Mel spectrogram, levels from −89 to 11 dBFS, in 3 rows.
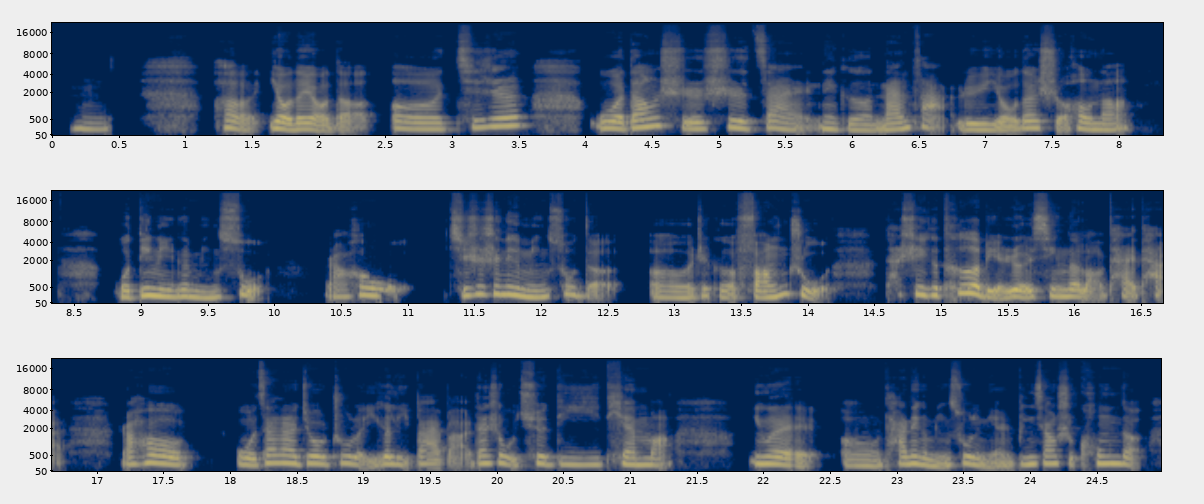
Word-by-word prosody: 嗯， 190 -2 -6 0.8
哦， 215 -3 0
有 200 -4 +6
的 180 +2 +3
有 180 - +2
的。 - - -6
呃， 185 -3 0
其 225 +5 -5
实， 275 +3 +3 0.5
我 205 - +2
当 235 +6 +3
时 190 -9 -1
是 210 +2 -1
在 200 -3 -4
那 190 -3 -2
个 165 -2 -4
南 185 +4 0
法 220 - -4
旅 170 -1 +1
游 - - +1
的 215 0 +2
时 215 - -4
候 195 -3 0
呢， 170 +5 -2 0.7
我 185 - 0
订 230 +5 +5
了 215 - +6
一 195 - +3
个 200 +1 +2
民 175 -1 0
宿。 180 - -2 0.4
然 100 0 -5
后， 235 -2 +3 0.5
其 225 - -2
实 265 +2 0
是 270 +1 +1
那 260 - +5
个 230 - +6
民 190 0 +2
宿 250 +3 -3
的， 270 +7 -7 0.2
呃， 170 -1 -2
这 220 - -3
个 190 -4 -2
房 185 +7 +3
主， 360 +7 -1 0.4
她 - - -13
是 260 - 0
一 - - +4
个 230 - +3
特 295 +4 +6
别 185 - +3
热 195 +1 +6
心 200 +2 0
的 205 - +4
老 - - -1
太 - - -3
太。 - - -6 0.4
然 215 - -1
后， 215 -4 +3 0.3
我 195 -3 +1
在 245 +6 0
那 245 - +3
儿 230 - +3
就 225 0 +3
住 235 +1 -2
了 215 - 0
1 - - -5
个 220 - +4
礼 210 -1 -1
拜 110 0 -3
吧， - - -8
但 230 - +2
是 245 - 0
我 220 - +1
去 230 - -1
的 - - -6
第 195 -2 -3
1 - - -4
天 205 0 -1
嘛， 195 +2 -2 0.6
因 225 -5 +2
为， 220 - +2
呃， 170 -1 -4
她 215 - -2
那 225 +1 +4
个 200 - +1
民 180 +4 -2
宿 220 +4 0
里 205 - +2
面 - - -5
冰 210 0 0
箱 230 0 0
是 195 - -5
空 230 +3 +1
的， 215 -3 -2
210 Hz, 225 characters per minute, -23 LUFS, 185-230 Hz, 0.8 s, 有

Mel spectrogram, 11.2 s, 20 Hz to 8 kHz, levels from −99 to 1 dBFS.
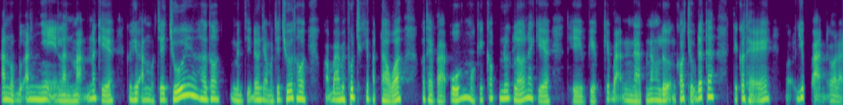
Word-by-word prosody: ăn 135 0 +1
một 115 - -1
bữa 120 - -6
ăn 140 +2 +1
nhẹ 135 -5 +1
lành 110 -1 -1
mạnh 115 +12 -3
á 165 - +3
kìa, 110 -3 +1 0.2
có 135 - -3
thể 135 - +4
ăn 130 - -4
một 115 - -6
trái 130 0 +1
chuối 180 +11 +7
hơn 160 -9 +4
thôi, 145 0 +2 0.2
mình 115 -5 -2
chỉ - - -6
đơn 130 0 +1
giản 125 - -2
một - - -3
trái 135 - 0
chuối 155 +3 +4
thôi, 150 -1 +5 0.3
khoảng - - -6
30 130 +1 +3
phút 185 - +6
trước - - -9
khi 155 - +1
bắt - - -8
đầu 110 -3 +2
á, 130 - +7 0.3
có 145 - -3
thể 120 -4 0
và 105 -1 -2
uống 130 +7 +3
một 140 - 0
cái 125 - -7
cốc 160 +3 -4
nước 160 -2 +2
lớn 125 +6 +3
á 170 - +3
kìa, 105 -1 0 0.3
thì 100 -3 -3
việc 100 -3 -4
cái 145 - -4
bạn 120 -5 -4
nạp 100 +2 -3
năng 125 +1 0
lượng 120 0 +2
có 150 - +1
chủ - - -3
đích 175 +3 +3
á, 190 - +4 0.3
thì - - -4
có 155 - +1
thể 130 +1 -1 0.2
gọi 195 - -18
giúp 180 +4 0
bạn, - - -2
gọi 115 -2 -4
là, 95 - -7
130 Hz, 335 wpm, -23 LUFS, 115-155 Hz, 0.3 s, chuối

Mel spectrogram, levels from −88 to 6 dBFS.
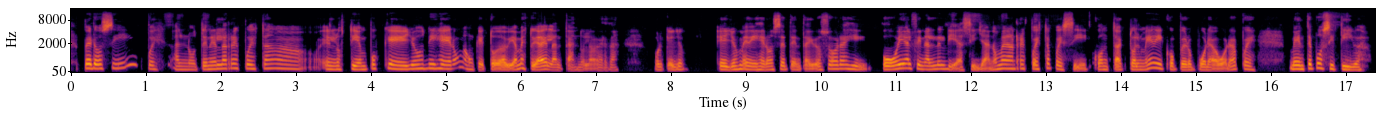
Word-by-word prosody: pero 250 -1 +6
sí, 265 - +1 0.2
pues 210 -4 -7
al 185 0 -6
no 180 -1 -6
tener 205 +4 -1
la 240 +1 +3
respuesta 245 -2 -3 0.2
en 200 -1 -2
los 195 -3 -4
tiempos 200 +3 0
que 220 -5 +4
ellos 230 +3 0
dijeron, 245 +2 0
aunque - - -2
todavía - - +2
me 260 - +1
estoy - - 0
adelantando, 155 -3 +2
la - - -6
verdad, 150 +1 -10 0.5
porque 170 0 -4
ellos 185 - -3 0.4
ellos 185 0 +1
me 215 - +1
dijeron 180 0 0
72 170 - -1
horas 230 +1 +1
y 200 -3 -3 0.2
hoy 205 +7 +6
al 260 -1 +2
final 200 -4 0
del 220 0 -1
día, 185 - -2
si 85 - -3
ya 80 0 -1
no 200 - -3
me 240 - +2
dan 235 -1 +1
respuesta, 240 0 -2
pues 205 -8 0
sí, 85 +1 -2
contacto 185 0 -1
al 180 - +2
médico, 245 -2 0
pero 165 -3 0
por 165 - 0
ahora, 85 - +1
pues 205 -5 -3 0.4
mente 215 +2 +4
positiva. 195 -10 +2
205 Hz, 175 wpm, -22 LUFS, 180-240 Hz, 0.5 s, pero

